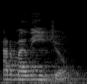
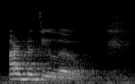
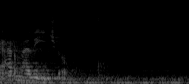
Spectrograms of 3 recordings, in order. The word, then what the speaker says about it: armadillo: And we of course say armadjo. The armadjo is the animal. You guys say armadillo. We say armadjo.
